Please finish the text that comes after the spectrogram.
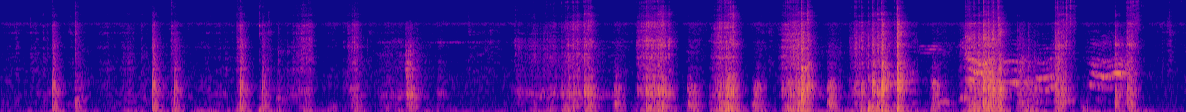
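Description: Scissors cut through cloth for a school uniform coat in a series of close, rasping snips and slides, irregular and growing louder and denser toward the end, with a little faint talk nearby.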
